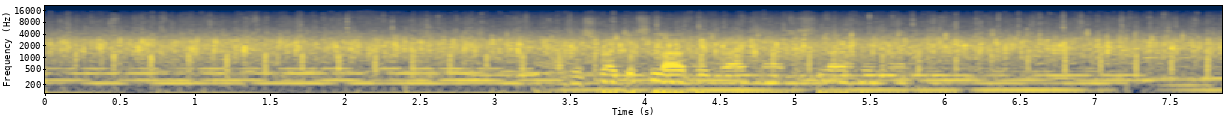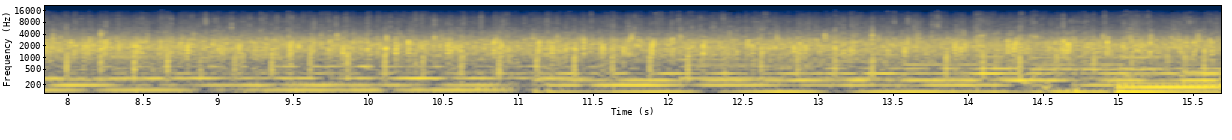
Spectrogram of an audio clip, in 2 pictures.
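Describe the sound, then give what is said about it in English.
An audience claps for God steadily and continuously for about fifteen seconds over sustained keyboard-and-bass music, while a voice speaks briefly above the applause. “give Father God a big clap today.”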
